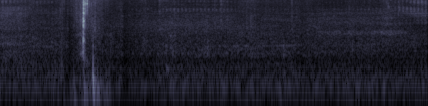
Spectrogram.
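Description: Golf iron striking a ball off the turf: a single crisp impact just under a second in, with a brief dull thud of the club meeting the ground.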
